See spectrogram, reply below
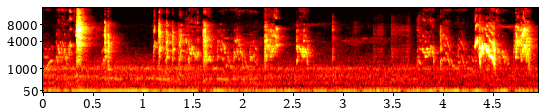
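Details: Budgerigars giving high chirps and harsher squawks, irregular and overlapping, a few louder sharp notes standing out near the start and end, over a faint low hum.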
